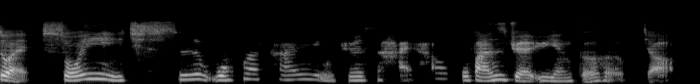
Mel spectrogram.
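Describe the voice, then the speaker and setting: An ordinary speaking voice at a fairly slow pace, with lively intonation, big swings in loudness, hardly any pauses and a dry, close sound with no echo. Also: woman, fairly high pitch for a woman. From Taiwan. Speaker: guest. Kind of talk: casual chat.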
